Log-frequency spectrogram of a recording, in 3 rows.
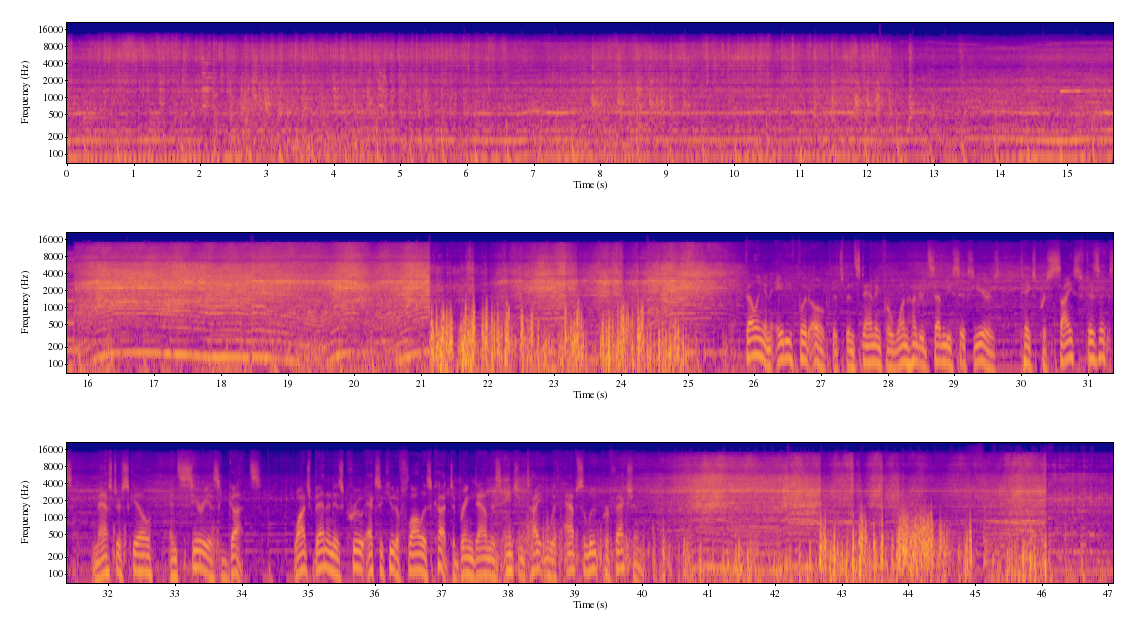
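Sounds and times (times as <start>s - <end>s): sharp cracks and knocks: 0.0s - 13.5s
motor revving: 0.0s - 25.9s, 27.1s - 34.9s, 37.2s - 47.0s
motor running steadily: 0.0s - 26.4s, 27.8s - 35.9s, 36.9s - 47.0s.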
